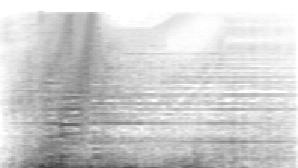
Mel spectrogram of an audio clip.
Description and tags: Magic Strike
Magic metal effect, synthesized in Reaper
wizard, effect, spell, game, magic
